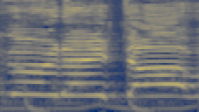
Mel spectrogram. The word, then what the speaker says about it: Gudetama: His name rhymes with Uheyama. Because, family, his name is Gudetama.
